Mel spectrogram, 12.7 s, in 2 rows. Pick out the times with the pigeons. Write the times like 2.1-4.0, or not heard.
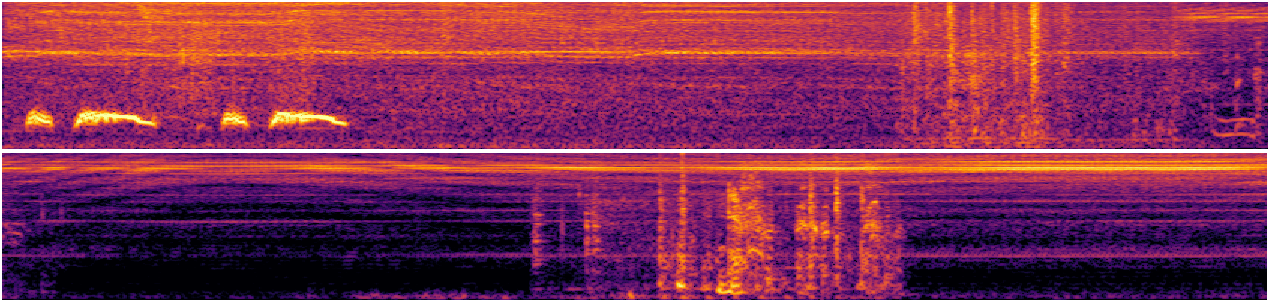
0.1-1.8, 4.5-6.3, 9.2-10.8.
